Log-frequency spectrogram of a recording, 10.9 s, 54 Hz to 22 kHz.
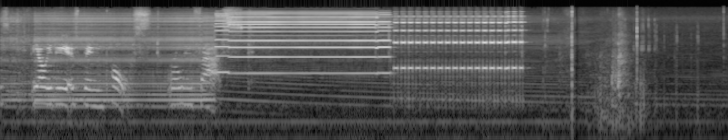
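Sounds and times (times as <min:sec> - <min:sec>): steady buzzy electronic tone: 0:00.0 - 0:08.9
rapid high-pitched beeping: 0:03.0 - 0:08.0.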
